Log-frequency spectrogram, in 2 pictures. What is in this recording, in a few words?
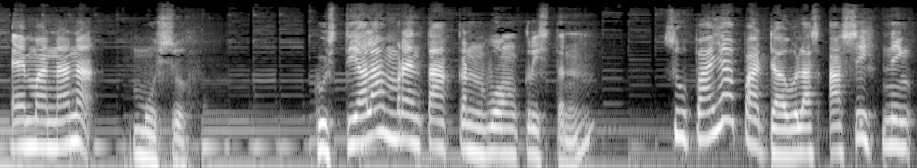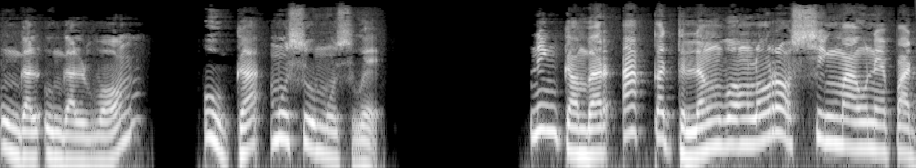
good news jawa indramayu, javanese bible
